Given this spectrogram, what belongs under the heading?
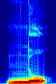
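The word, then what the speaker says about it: nos: Okay, so remember, even if you've got this final s, you don't pronounce it, as it was the case already for this word, no, you don't pronounce the final s, vos, you don't pronounce it, leur.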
